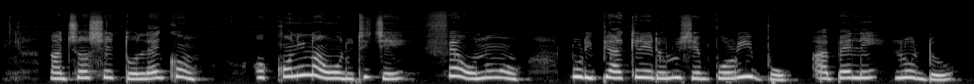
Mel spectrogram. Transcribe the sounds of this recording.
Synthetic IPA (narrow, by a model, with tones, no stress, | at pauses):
a˨d͡ʒɔ˧ʃe˧to˨lɛ˨˦ɡɔ̃˦˨ | ɔ˧kɔ̃˧nĩ˦nã˦˨w̃ɔ̃˧o˧lu˨ti˨˦d͡ʒe˧˦ | fɛ˦o˧˦nũ˦w̃ɔ̃˦˨ | lo˦ɾi˦bi˦a˧ke˦ɾe˦de˧o˧lu˦ʃe˧bo˧ɾi˦i˦˨bo˨ | a˧bɛ˦le˦lo˦˨do˨˦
